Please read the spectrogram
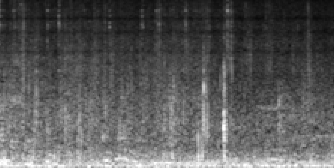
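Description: Near silence: a faint outdoor background with a few soft footsteps, the clearest about three seconds in.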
